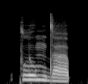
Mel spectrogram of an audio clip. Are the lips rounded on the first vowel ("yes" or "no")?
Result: yes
